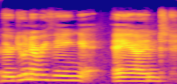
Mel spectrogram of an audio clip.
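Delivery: usual speaking voice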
